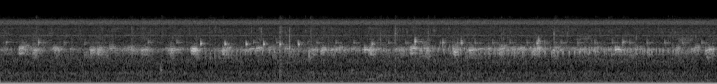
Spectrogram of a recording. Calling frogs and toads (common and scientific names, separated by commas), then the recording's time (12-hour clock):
Bischoff's tree frog (Boana bischoffi), Cochran's lime tree frog (Sphaenorhynchus surdus)
1:15am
